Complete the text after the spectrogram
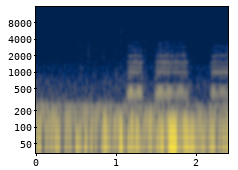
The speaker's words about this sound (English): Oh, sorry, I was honking at Kai and his friend biking to school.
